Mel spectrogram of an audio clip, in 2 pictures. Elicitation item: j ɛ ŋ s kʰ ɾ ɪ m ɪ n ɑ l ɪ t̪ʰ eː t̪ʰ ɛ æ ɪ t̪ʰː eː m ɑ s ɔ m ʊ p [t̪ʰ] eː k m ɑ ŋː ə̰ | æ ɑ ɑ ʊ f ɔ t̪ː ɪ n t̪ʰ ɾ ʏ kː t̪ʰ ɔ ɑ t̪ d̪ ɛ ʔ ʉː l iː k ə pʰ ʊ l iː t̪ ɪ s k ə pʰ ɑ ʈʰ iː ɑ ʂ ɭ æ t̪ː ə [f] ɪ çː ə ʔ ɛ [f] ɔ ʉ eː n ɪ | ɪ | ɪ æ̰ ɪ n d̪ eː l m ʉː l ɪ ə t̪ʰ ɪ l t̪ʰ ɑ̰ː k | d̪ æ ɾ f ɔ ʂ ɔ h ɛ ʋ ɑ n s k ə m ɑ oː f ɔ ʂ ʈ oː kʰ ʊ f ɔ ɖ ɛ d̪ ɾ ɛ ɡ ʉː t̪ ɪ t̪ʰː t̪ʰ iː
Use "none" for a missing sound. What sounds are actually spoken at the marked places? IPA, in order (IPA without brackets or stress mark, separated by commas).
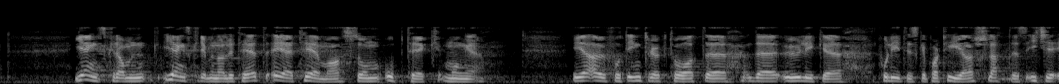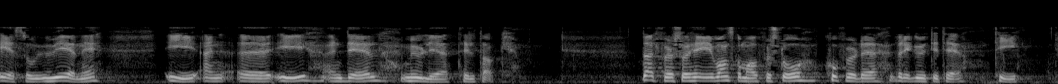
t̪ʰ, s, s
